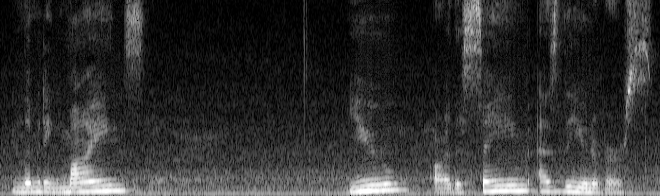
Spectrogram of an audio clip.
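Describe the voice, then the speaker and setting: A woman leading a guided meditation, soothing, with drawn-out phrases and long pauses between them. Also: medium pitch, dark tone, a little hiss or hum.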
